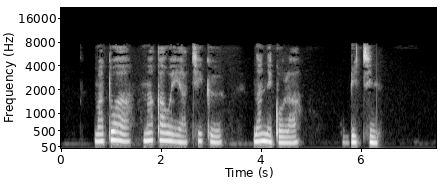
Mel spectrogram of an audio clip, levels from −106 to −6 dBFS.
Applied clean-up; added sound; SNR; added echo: none; none; none; none.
